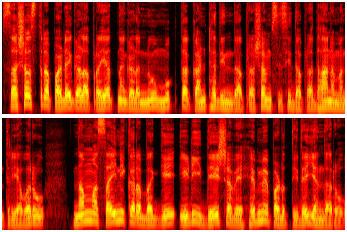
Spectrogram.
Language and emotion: Kannada, neutral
